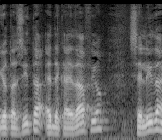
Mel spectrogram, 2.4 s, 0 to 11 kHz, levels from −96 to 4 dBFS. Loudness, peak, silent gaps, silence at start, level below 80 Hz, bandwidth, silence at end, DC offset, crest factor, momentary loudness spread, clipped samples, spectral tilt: -22 LUFS; -6 dBFS; none; 0 s; -58 dBFS; 10.5 kHz; 0 s; under 0.1%; 14 dB; 9 LU; under 0.1%; -5.5 dB/octave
